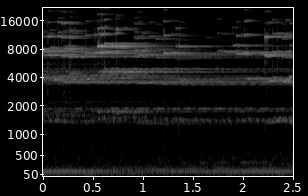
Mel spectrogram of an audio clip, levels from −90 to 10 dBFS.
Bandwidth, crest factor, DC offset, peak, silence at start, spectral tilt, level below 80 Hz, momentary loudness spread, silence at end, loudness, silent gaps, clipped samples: over 20 kHz; 18 dB; under 0.1%; -24 dBFS; 0 s; 2.5 dB/octave; -80 dBFS; 13 LU; 0 s; -39 LUFS; none; under 0.1%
